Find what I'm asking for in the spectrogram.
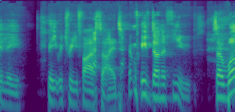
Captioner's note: laugh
